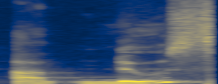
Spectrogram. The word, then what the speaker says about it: nous: Greek ideas of the power of the masculine, nous, I think that's how you pronounce it, N-O-U-S, which is the mind, over the feminine, which is the atheists, A-E-S, thesis, which is sense.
